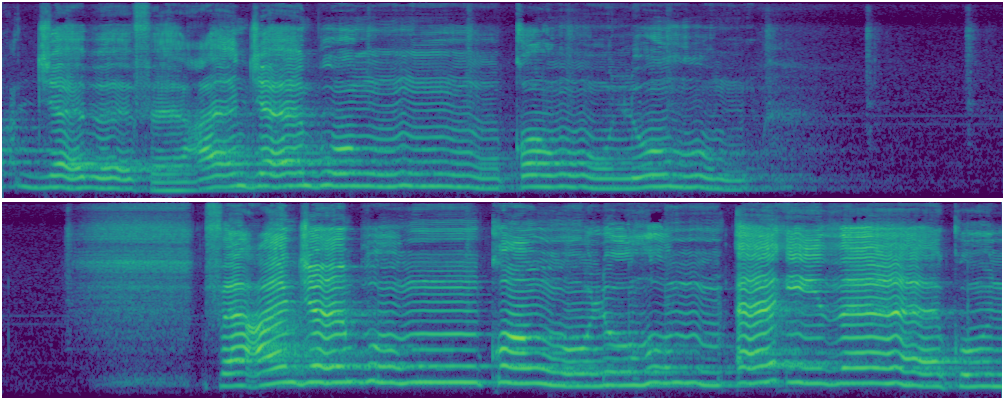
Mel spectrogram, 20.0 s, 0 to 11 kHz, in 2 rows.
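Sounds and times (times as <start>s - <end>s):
man reciting melodically: 0.0s - 8.2s, 10.9s - 20.0s
soft intake of breath: 10.7s - 12.1s.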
